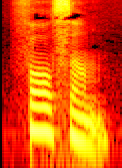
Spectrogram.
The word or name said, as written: Folsom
